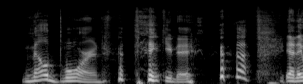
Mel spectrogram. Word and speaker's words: Melbourne: to be a myus it's pronounced melbour Melbourne thank you Dave yeah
